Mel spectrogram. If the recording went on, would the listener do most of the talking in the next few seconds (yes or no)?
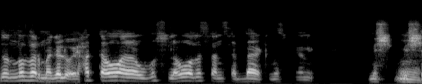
no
